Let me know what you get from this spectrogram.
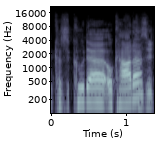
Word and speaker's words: Kazuchika Okada: Kazuchika Okada? – Kazuchika Okada is the main event.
